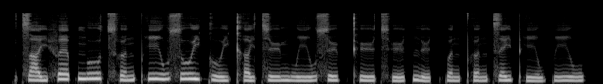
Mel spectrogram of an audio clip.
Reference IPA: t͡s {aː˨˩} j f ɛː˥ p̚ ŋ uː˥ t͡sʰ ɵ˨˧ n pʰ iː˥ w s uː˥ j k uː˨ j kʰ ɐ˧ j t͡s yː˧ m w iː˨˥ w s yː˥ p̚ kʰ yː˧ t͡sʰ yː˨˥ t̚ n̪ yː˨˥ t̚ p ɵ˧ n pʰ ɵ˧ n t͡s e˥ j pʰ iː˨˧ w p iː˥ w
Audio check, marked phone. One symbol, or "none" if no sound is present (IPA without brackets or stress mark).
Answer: aː˨˩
